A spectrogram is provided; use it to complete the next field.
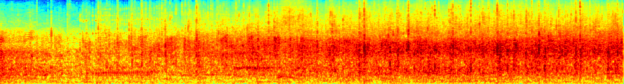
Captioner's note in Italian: Applausi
